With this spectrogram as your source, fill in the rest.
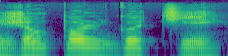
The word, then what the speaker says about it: Jean-Paul Gaultier: to say jean-paul gaultier but if you can say jean-paul gaultier which is the typical french pronunciation jean-paul gaultier it'd be okay to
